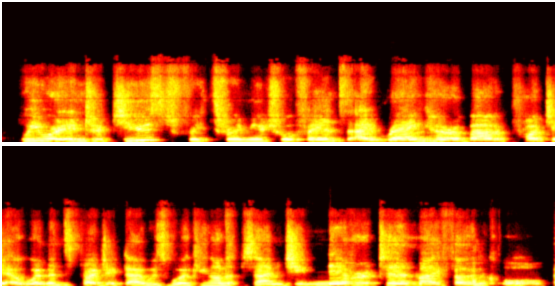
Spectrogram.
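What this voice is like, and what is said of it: Speaker with a foreign accent. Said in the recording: “the one with the funny accent ... I love the accent”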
